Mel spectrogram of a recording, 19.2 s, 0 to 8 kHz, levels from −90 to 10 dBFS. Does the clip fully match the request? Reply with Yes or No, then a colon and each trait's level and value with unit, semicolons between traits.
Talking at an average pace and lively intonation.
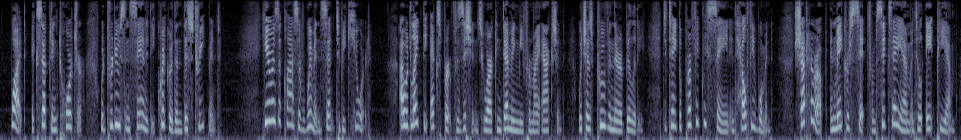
Yes: average, 190 wpm; wide, 6.5 semitones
